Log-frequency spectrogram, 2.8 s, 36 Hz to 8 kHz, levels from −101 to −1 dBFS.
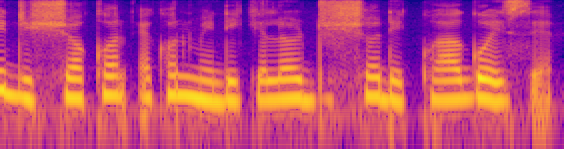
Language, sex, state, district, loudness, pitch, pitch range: Assamese, female, Assam, Kamrup Metropolitan, -16 LUFS, 225 Hz, 215-240 Hz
